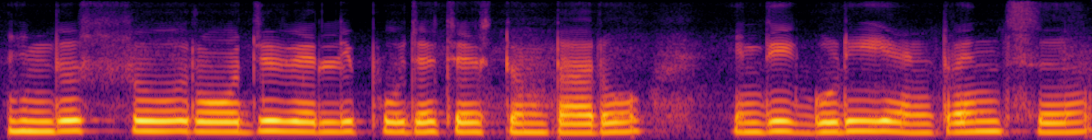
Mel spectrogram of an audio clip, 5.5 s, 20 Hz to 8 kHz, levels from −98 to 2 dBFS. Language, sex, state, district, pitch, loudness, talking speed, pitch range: Telugu, female, Andhra Pradesh, Annamaya, 205 Hz, -13 LUFS, 100 wpm, 200-215 Hz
